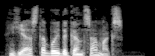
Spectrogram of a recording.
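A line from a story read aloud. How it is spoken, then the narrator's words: Level, even voice. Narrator (Russian): ровным голосом сказала она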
